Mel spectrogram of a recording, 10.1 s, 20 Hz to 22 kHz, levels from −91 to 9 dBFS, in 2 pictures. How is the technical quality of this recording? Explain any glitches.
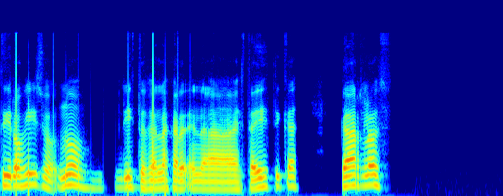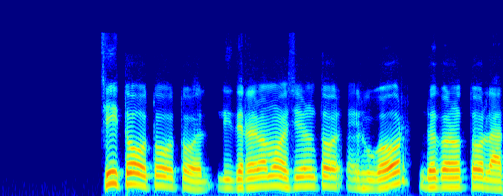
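The recording has one glitch, near the start. From 0.16 to 1.90 s there are periodic USB or driver dropouts. Every 0.124 s, roughly a millisecond of audio is skipped. A background task stalls the bus or driver at that fixed interval. The result is a steady train of small ticks over the speech.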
